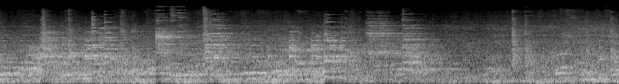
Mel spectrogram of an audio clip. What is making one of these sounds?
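Metal weight plates clank against a bar.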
